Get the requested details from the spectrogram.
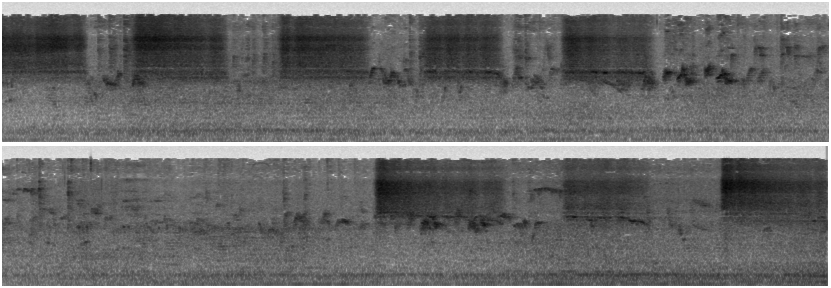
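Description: Small birds chirp and twitter nearby.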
